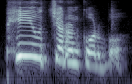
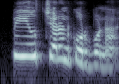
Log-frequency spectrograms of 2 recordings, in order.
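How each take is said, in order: First: ফি said with a breathy puff, like Bengali ফ; aspirated P. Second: পি said flat with no puff of air; plain Bengali পি; unaspirated P. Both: Shown as a demonstration.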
